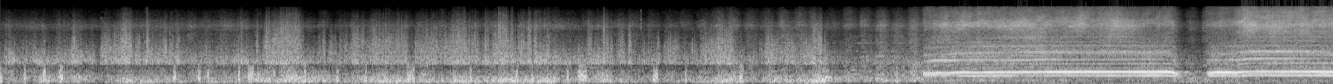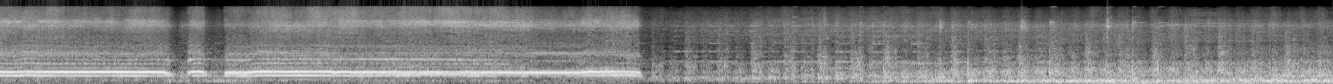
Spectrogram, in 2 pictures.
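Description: A steam locomotive chugs heavily as it approaches and passes close by.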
